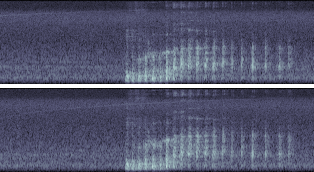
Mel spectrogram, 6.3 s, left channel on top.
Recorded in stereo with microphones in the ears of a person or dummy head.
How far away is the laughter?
About 1.7 m.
